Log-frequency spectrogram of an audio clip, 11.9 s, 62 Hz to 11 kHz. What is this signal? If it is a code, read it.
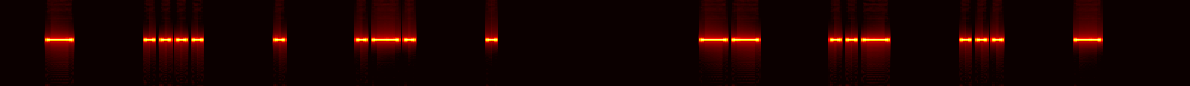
Morse code, heard as a keyed tone, about 15 wpm, spaced as for 8 wpm, 1000 Hz. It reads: THERE MUST
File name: qotdfiles / 8wpm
